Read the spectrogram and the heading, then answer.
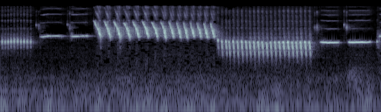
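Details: Singing canary for training: short steady whistles, a high rapid roll that drops into a lower, harsher trill, then more short clear notes.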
